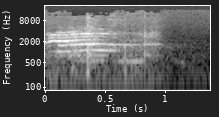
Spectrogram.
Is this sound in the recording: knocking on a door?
no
